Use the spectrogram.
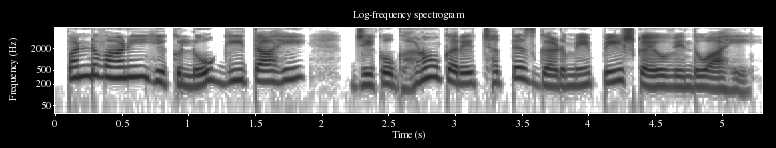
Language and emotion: Sindhi, neutral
